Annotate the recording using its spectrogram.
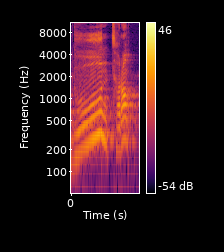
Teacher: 예를 들면 우리 신체에 있는 눈, 발음하면 그냥 눈이야, 눈. 근데 하늘에서 내리는 눈은 방금 읽은 것처럼 눈처럼 길게 읽어. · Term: 말의 길이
